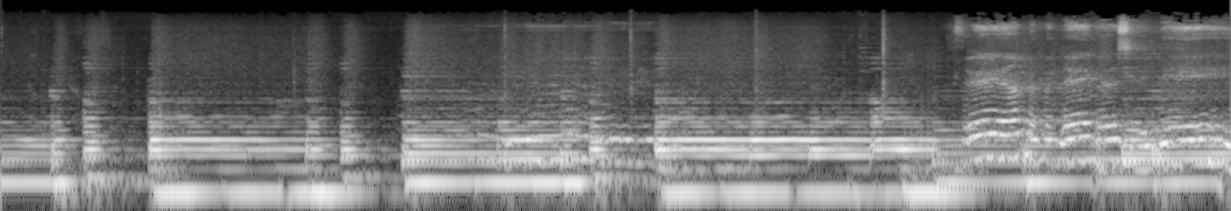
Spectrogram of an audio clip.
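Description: Live band of electronic keyboards and a drum kit playing held, organ-like chords over a deep bass, with occasional drum hits. A sung voice comes in near the end.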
